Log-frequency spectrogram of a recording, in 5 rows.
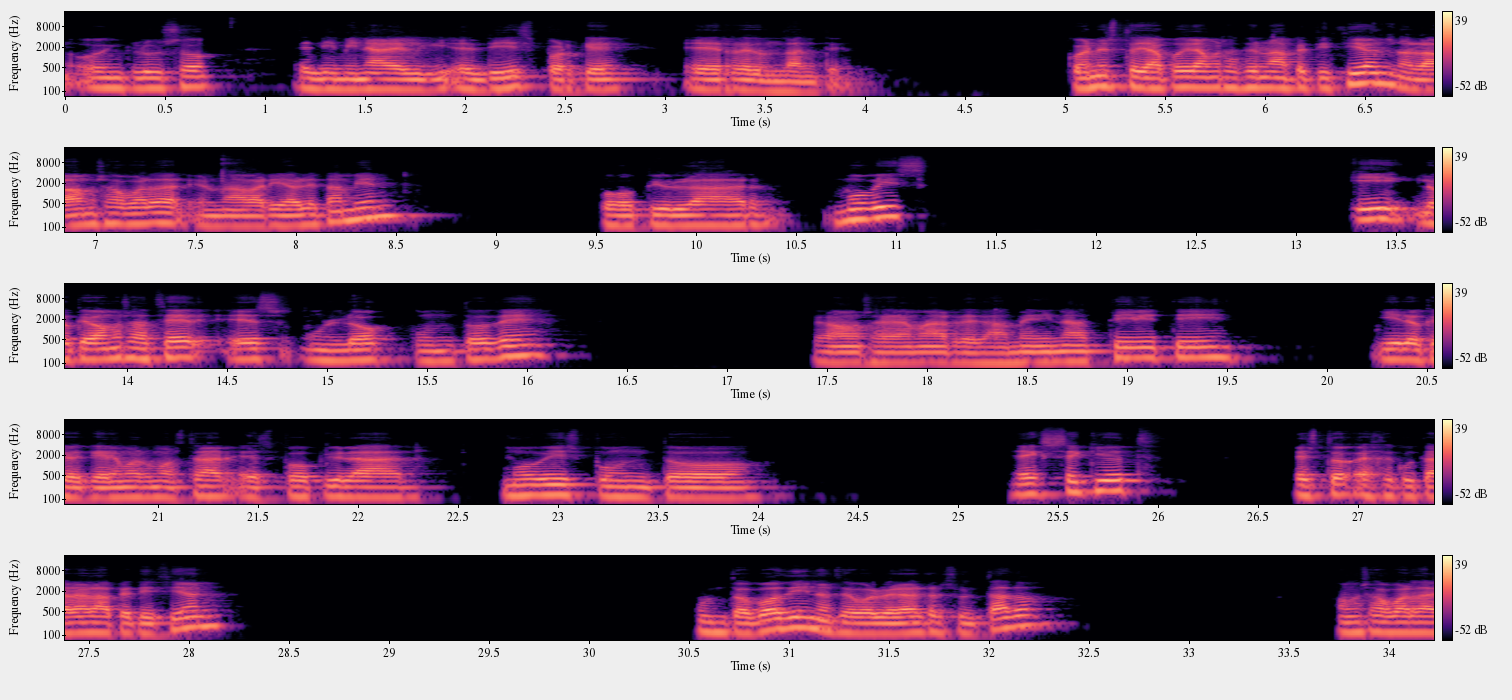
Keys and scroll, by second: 7.6 Return, 16.2 Return, 22.4 Return, 31.2 Return.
